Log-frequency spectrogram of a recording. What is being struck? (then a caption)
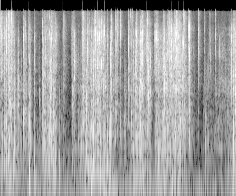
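Instant noodle packet in a plastic wrapper. A single full Indomie instant noodle packet in a crinkly plastic wrapper is held in one hand and squeezed and crinkled with the fingers. The result is dense, bright crinkling and crackling that swells and dips continuously, with little low-end weight.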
